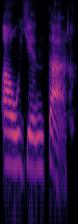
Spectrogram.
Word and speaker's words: ahuyentar: Por ejemplo, si digo ahuyentar, como la H no se pronuncia, es como si estuviesen las dos vocales juntas, tanto la A y la U.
